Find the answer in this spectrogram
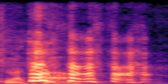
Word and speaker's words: McCall: Some people say McCall. Yeah. So that's a very nice way of saying you're wrong. That's a nice way of saying you said it wrong. I've heard it both ways. McCall. McCall sounds better, so it's McCall.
